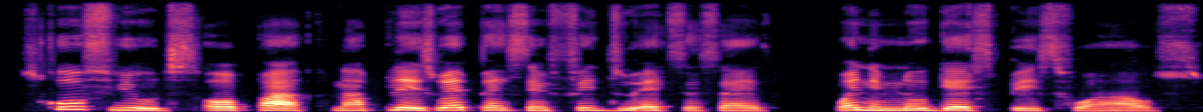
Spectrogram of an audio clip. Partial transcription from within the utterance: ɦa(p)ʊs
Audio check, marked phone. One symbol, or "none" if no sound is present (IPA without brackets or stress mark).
none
